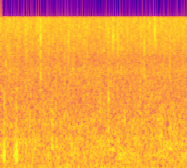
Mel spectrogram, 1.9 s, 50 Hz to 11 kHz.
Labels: {"label": "biophony", "recorder": "SoundTrap 300"}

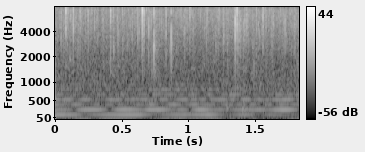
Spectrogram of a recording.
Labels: {"label": "biophony, midshipman", "recorder": "SoundTrap 500"}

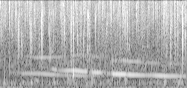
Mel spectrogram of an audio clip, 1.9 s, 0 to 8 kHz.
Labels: {"label": "biophony", "recorder": "SoundTrap 300"}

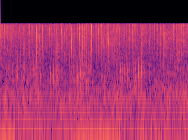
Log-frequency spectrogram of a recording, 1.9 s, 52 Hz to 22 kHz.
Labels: {"label": "biophony, damselfish", "recorder": "SoundTrap 500"}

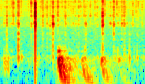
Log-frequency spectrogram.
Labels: {"label": "anthrophony, bomb", "recorder": "HydroMoth"}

